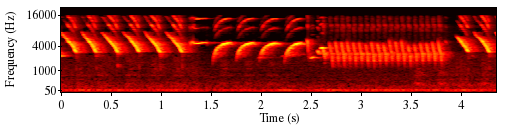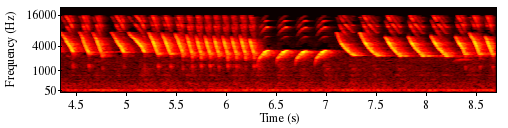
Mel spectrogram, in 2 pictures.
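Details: Canary singing as a lure to prompt other canaries into song, a long varied run of rapid repeated notes: falling slurred syllables, a dense buzzy trill, then quick chirping series.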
